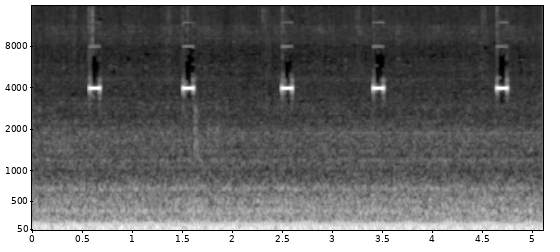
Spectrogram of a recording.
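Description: Five short, high beeps about a second apart from the keys of a Blue-Point EECR1A handheld OBD2 code reader, over the steady low hum of a Dodge van's engine idling.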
